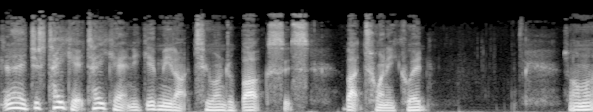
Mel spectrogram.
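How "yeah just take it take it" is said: high-pitched urging; imitated insistence. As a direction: press it on a reluctant mate, pitched high. Imitating friend pushing money on him.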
